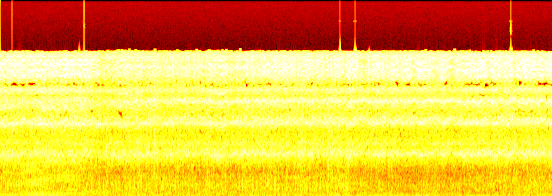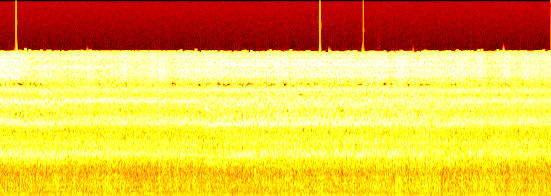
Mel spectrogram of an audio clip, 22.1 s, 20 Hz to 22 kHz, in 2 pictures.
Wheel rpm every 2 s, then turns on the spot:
220, 220, 230, 230, 230, 230, 230, 220, 190, 200, 230.
none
